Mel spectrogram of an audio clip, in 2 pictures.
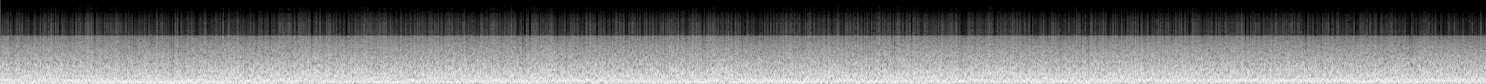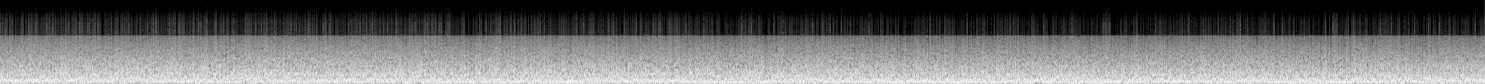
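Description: Seaplane's propeller engine running steadily at take-off power, heard from inside the cabin: a loud, even drone with a low hum.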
